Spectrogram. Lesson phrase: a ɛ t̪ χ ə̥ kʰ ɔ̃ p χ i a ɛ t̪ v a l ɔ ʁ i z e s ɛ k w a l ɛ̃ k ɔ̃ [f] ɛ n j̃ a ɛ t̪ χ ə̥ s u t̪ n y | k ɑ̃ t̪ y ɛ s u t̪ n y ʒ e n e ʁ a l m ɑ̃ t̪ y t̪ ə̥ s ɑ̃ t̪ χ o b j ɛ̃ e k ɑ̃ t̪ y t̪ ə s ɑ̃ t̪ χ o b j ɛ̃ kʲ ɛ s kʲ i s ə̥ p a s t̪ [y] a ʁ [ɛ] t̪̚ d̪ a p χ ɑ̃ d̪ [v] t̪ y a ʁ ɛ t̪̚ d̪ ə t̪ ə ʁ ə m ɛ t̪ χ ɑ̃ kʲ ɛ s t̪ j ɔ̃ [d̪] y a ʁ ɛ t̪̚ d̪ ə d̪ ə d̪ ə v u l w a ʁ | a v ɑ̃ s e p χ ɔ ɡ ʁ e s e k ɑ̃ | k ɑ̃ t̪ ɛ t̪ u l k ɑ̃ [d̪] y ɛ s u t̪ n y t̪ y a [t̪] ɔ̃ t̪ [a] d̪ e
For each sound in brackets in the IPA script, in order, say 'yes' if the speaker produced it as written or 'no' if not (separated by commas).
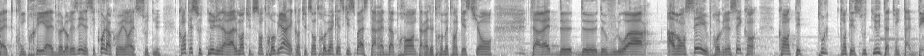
no, yes, yes, no, no, no, yes, yes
